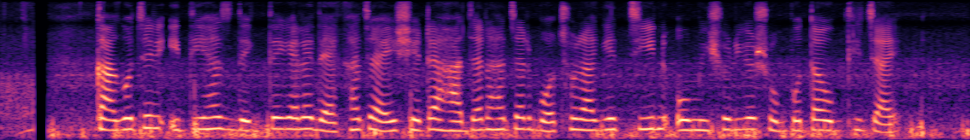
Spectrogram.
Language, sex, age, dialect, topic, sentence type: Bengali, female, 18-24, Standard Colloquial, agriculture, statement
